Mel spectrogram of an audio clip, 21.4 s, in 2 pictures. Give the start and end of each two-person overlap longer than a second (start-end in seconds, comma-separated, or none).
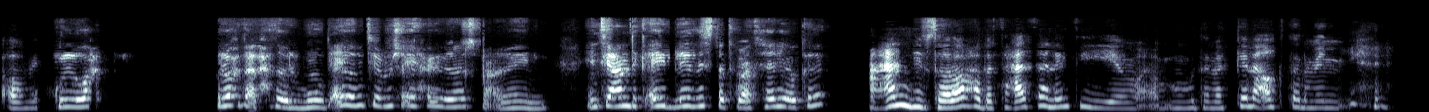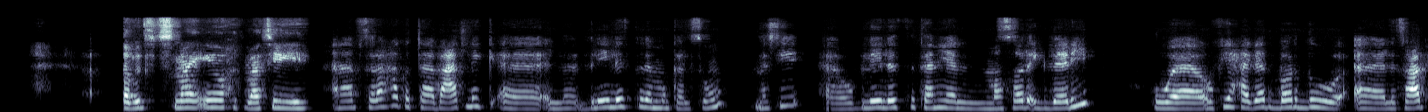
none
